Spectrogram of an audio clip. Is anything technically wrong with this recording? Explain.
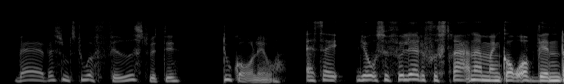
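Yes. From about 0.05 s right through to the end, there's automatic gain rising: the call's gain control decided the input was too quiet and kept nudging its gain up, so the speech and the background noise swell together steadily across the whole clip. The top end stops around 8 kHz, which fits a G.722 wideband call path.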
